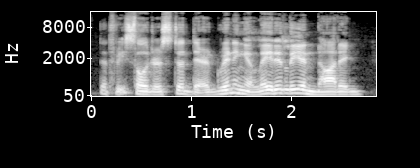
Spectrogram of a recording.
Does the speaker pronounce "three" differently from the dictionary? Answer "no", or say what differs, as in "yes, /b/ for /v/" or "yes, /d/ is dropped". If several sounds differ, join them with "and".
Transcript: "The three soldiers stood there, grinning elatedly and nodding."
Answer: no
